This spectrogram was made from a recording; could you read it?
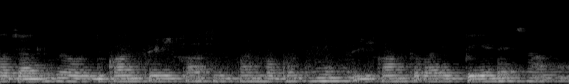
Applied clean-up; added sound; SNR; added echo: neural separator model SepFormer DNS4.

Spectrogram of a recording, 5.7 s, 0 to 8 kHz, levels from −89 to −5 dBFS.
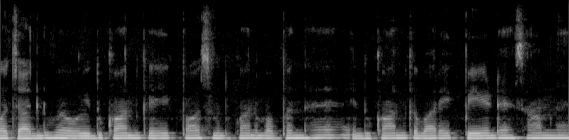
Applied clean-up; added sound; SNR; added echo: none; none; none; none.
